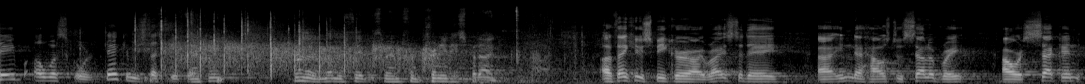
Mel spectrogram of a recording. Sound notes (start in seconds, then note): 5.7 applause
